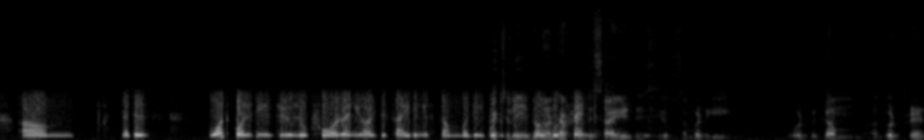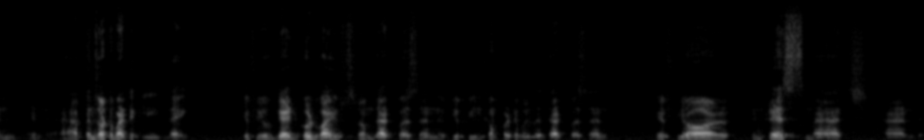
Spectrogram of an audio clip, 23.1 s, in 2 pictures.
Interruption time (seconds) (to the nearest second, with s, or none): 6 s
